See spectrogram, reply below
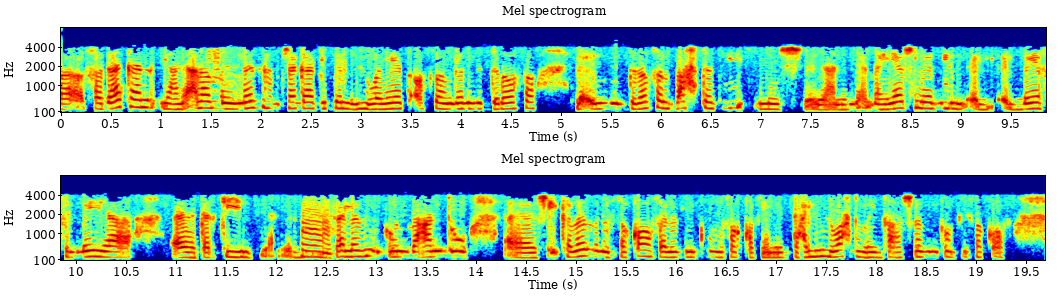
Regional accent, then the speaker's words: Egypt; واحنا كباحثين مصريين يعني

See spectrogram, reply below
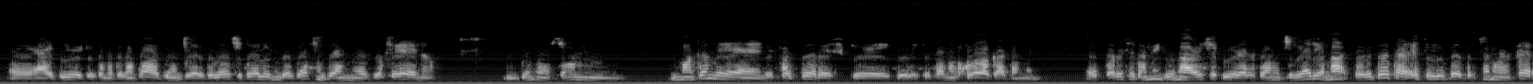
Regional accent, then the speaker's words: Buenos Aires, Argentina; Somos la mayoría del Gran Buenos Aires, en Suárez, La Loma, La Nuz, y estamos acá en un radio de más de 500 kilómetros de nuestro domicilio

